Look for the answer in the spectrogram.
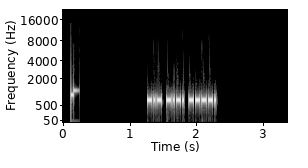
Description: Morse code, heard as a keyed tone, about 50 wpm, 700 Hz. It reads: KC9
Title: USA Call Sign Prefixes - 50wpm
